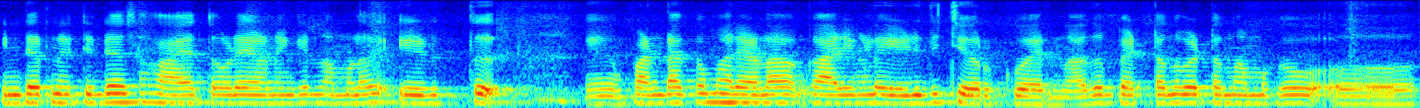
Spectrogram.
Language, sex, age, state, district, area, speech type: Malayalam, female, 30-45, Kerala, Kottayam, rural, spontaneous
